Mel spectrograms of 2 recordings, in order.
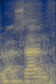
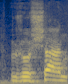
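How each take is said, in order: First: The name is said with a z sound, like Roseanne. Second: The name is said with a sh sound, like Roshan. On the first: This is the English form of the name. "that's how you say it in English" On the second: This is the form used in the source text. "But the way it's in here"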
